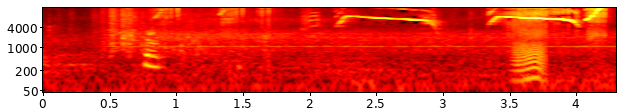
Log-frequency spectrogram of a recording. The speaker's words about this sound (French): elle a donné son nom en dauphin, qui est ce fameux sifflement signature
